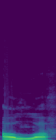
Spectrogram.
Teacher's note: hukum bacaan lam lafzul jalalah lam tebal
